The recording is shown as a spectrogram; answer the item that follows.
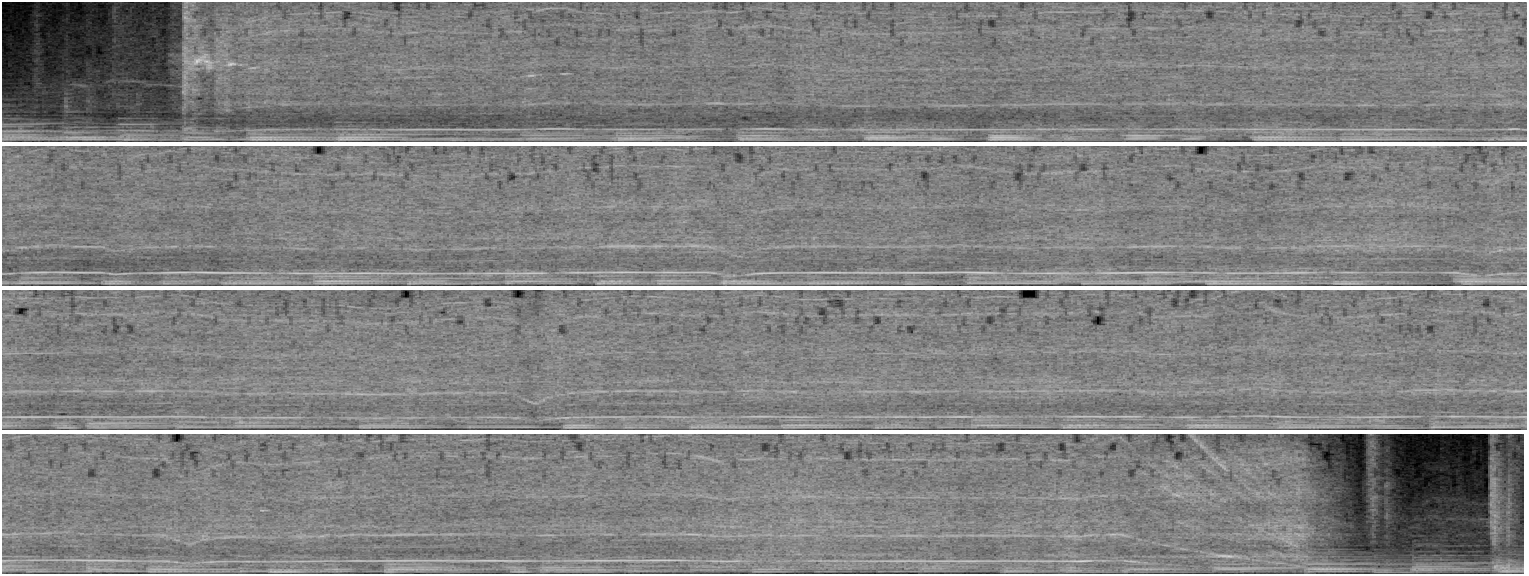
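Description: Belt sander sanding a wooden bench top: a steady whine that dips briefly now and then as it bites, starting about a second in and winding down with a falling whine near the end. Background music plays under it throughout.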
